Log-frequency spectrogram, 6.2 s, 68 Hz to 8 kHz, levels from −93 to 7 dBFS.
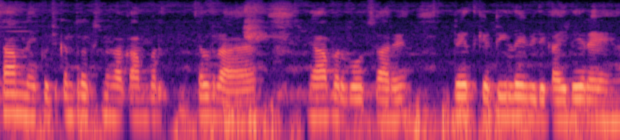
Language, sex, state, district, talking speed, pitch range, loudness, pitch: Hindi, male, Haryana, Charkhi Dadri, 195 wpm, 130-145 Hz, -18 LUFS, 140 Hz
